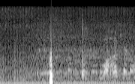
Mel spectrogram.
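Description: A single sharp knock about a second in, a fainter click half a second later, then a brief distant voice near the end, all over quiet open-air background.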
